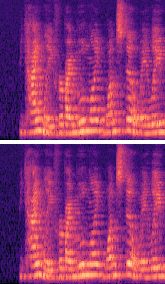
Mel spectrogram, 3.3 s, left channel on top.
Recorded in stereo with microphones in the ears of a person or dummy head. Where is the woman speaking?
10° right (ahead or behind), 1.1 m.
